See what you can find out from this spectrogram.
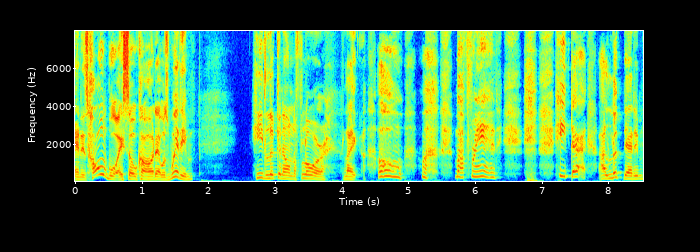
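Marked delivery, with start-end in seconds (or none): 4.5-7.7 very high, slow, drawn-out fake sobbing. Retelling what a friend of a fallen man said: imitating someone fake crying. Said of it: "the dude was fake crying".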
